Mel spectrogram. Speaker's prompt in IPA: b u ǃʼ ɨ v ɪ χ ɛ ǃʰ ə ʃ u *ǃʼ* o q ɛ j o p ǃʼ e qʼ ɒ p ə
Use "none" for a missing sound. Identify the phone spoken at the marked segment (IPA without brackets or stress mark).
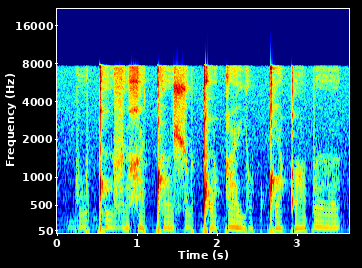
ǃʼ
